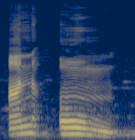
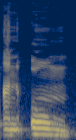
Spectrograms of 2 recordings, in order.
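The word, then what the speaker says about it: un homme: all you know repete an om h's exist in the french language but they're never pronounced they do not pronounce the h sound so go right to the vowel repete say an om i think this is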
